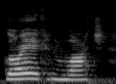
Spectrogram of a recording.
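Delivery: ordinary delivery, nothing marked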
